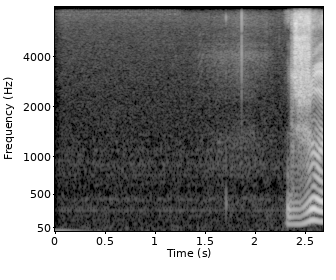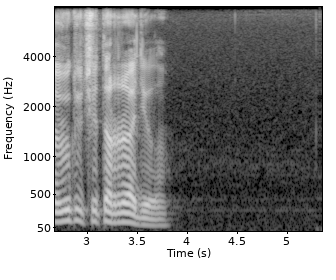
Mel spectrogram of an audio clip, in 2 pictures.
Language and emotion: Russian, angry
